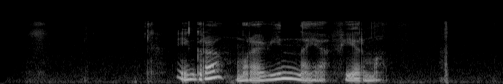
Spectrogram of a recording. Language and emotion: Russian, neutral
